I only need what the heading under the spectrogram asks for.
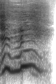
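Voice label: Voice attack, Japanese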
